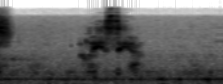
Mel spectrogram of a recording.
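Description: A brief, faint whisper about a second in, during a pause in conversation.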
